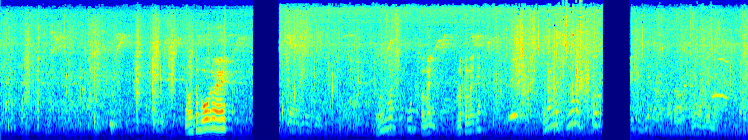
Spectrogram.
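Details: Baby monkey named Rainbow, hungry and very angry, crying and begging its mother for milk; loud wavering arched cries clustered mid-way, with scattered chattering squeals and rustling between bursts.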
